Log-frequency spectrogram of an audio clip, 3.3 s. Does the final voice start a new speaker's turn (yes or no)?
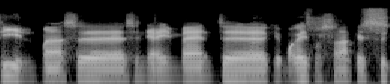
no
